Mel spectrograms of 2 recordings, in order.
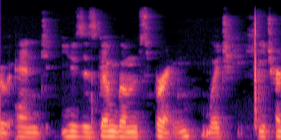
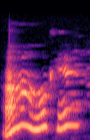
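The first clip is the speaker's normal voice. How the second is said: squeaky high; 4 dB louder than usual. Acted. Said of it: "Buggy's like".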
